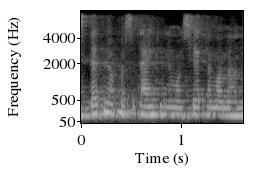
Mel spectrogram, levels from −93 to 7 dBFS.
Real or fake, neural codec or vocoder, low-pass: real; none; 7.2 kHz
